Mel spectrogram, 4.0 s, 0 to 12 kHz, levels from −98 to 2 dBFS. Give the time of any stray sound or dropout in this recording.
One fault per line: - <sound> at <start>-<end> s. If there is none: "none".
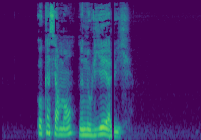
- dropout at 2.2-2.3 s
